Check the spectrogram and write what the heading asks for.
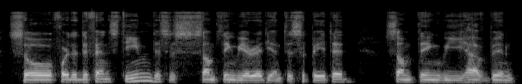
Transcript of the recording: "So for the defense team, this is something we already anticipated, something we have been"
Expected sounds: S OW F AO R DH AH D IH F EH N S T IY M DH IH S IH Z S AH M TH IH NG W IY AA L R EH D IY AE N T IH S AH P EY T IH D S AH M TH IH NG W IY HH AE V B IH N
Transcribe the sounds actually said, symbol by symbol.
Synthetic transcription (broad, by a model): S OW F AO R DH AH D IH F EH N S T IY M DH IH S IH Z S AH M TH IH NG W IY AA L R EH D IY AE N T IH S AH P EY T IH D S AH M TH IH NG W IY HH AE V B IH N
